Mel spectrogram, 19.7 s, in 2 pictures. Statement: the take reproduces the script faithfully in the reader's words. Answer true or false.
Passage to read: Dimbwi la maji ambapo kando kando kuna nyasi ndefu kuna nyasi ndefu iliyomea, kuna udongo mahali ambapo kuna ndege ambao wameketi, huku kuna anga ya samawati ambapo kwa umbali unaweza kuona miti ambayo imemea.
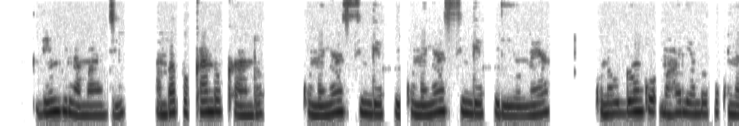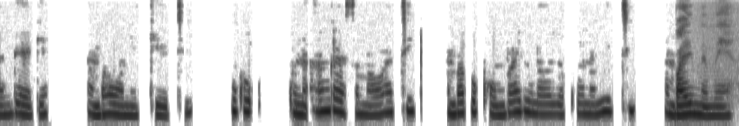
true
